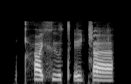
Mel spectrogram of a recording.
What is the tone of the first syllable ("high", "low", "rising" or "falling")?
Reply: low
